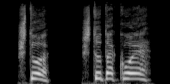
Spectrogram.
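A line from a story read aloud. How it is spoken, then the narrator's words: Shouting. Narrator (Russian): крикнул Лютик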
